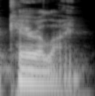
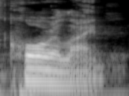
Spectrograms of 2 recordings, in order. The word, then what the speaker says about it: Coraline: times in the book the adults that live in that same house get her name wrong they keep calling her Caroline and she keeps having to remind them it's Coraline there's a lot of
